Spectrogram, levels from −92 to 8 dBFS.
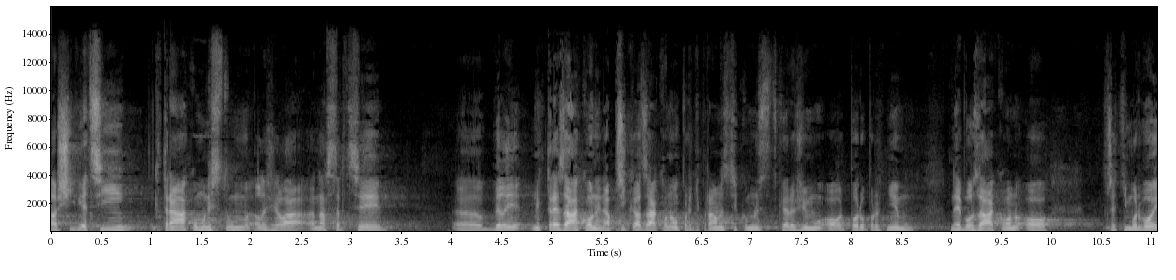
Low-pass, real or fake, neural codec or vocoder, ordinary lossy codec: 14.4 kHz; real; none; AAC, 48 kbps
